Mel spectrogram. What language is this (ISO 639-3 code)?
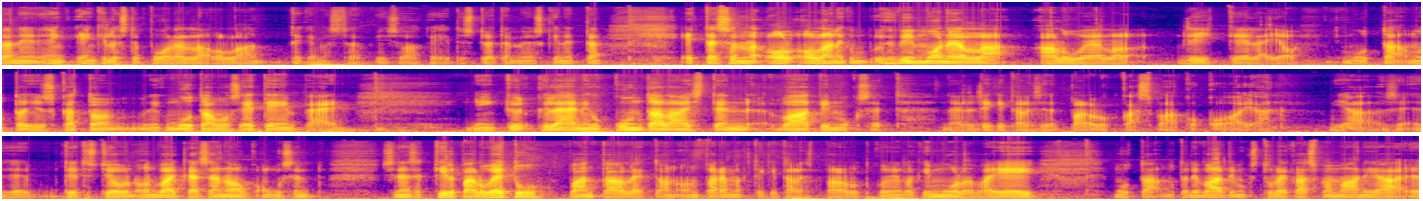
fin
